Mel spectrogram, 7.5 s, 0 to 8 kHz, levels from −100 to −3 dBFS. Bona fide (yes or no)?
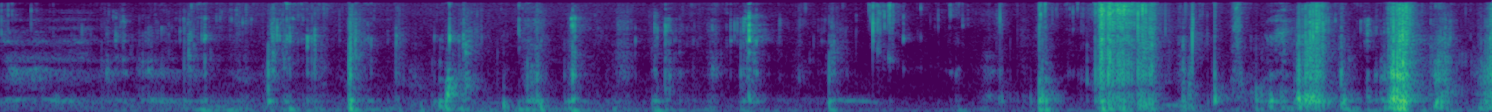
yes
